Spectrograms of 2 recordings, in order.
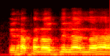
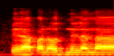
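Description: No difference in how they are said.

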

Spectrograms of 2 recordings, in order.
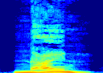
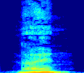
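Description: First: Loud, higher, falling NEIN; firm, insistent "Nein"; emphatic denial. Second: Said in the usual way. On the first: Acted. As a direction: hit "Nein" hard, pitched up then dropping. Repeated, firmer denial to grandmother.

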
